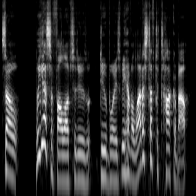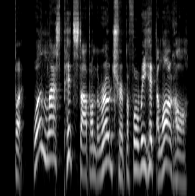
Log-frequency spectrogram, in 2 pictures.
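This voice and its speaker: A man's voice: on the high side, lively intonation, fairly quick, sharp tone. A man hosting a casual podcast chat, sniffly from a head cold, upbeat and running the intros and plugs. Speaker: podcast co-host.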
